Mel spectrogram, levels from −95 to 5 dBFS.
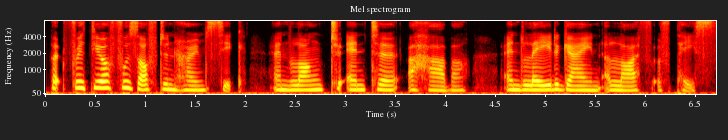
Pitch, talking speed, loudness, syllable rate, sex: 190 Hz, 160 wpm, -19 LUFS, 4.6 syllables/s, female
